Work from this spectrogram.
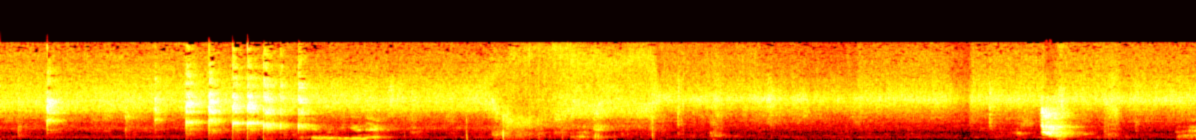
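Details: Clinking dishes, cutlery and stirring fill the kitchen, with a short stretch of voice partway through. No clear animal call stands out.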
